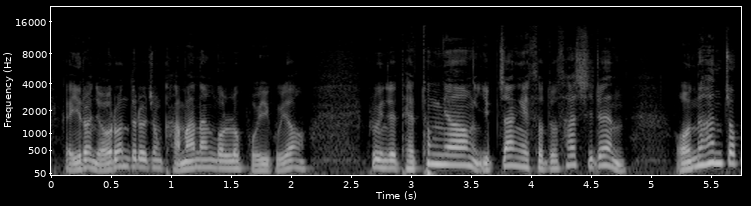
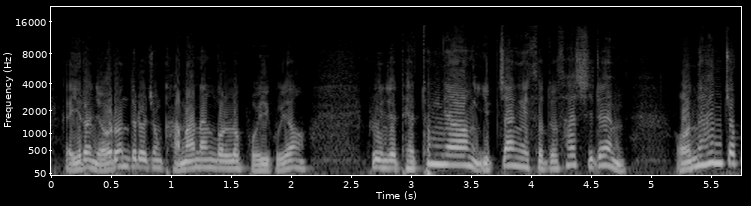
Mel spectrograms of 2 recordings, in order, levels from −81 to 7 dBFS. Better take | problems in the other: first | distortion; slight; 9% of the sound clipped

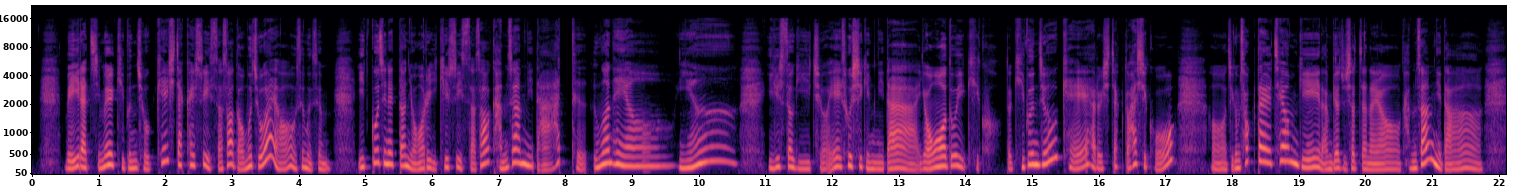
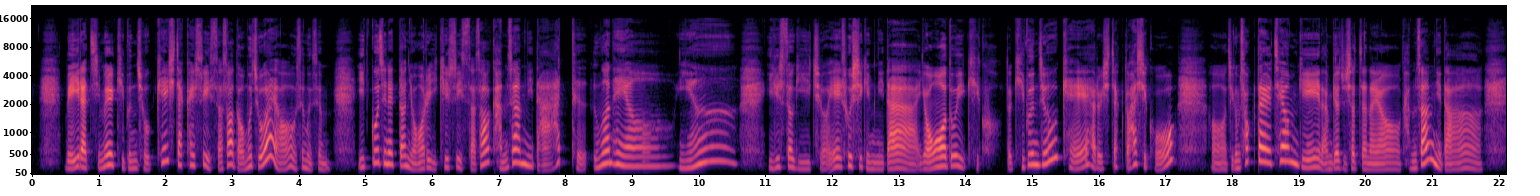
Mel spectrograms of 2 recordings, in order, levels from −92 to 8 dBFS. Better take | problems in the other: first | thin; somewhat; fading below 450 Hz

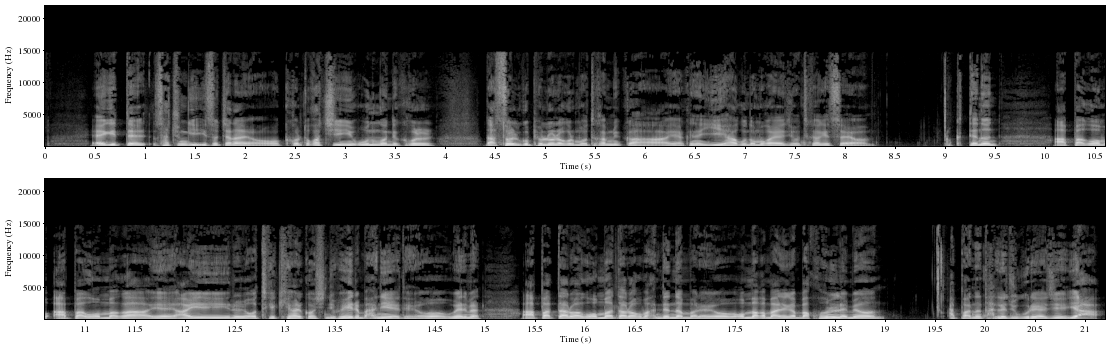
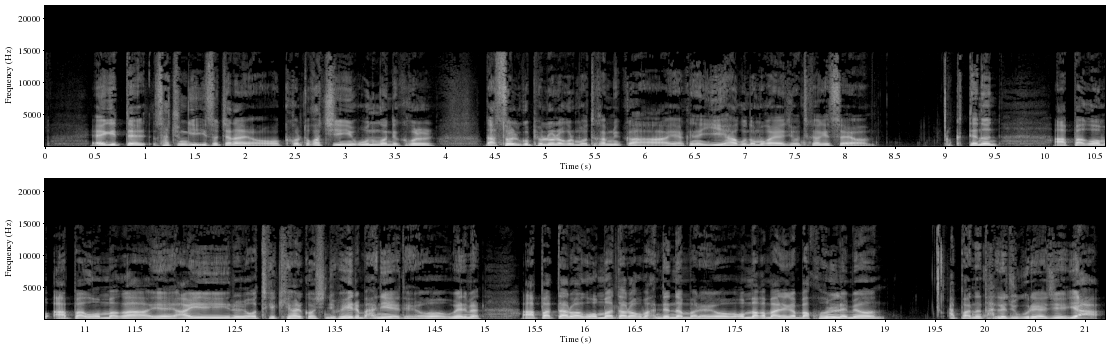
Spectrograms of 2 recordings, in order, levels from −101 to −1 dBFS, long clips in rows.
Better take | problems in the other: neither | none

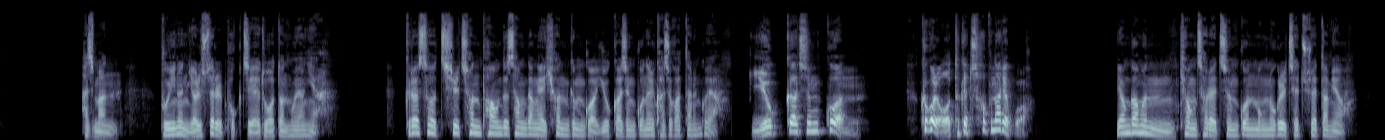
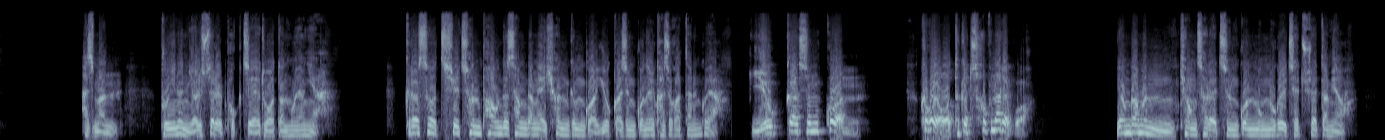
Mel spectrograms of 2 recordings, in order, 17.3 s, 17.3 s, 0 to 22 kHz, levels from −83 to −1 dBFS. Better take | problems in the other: first | distortion; heavy; 12% of the sound clipped

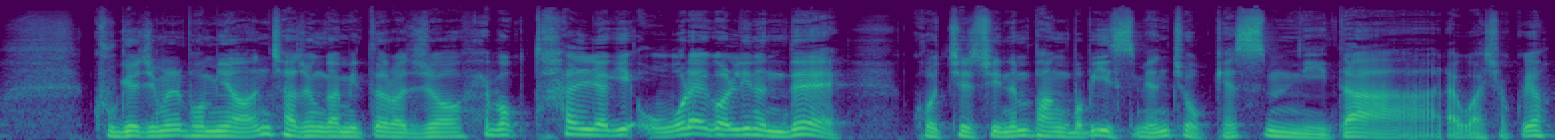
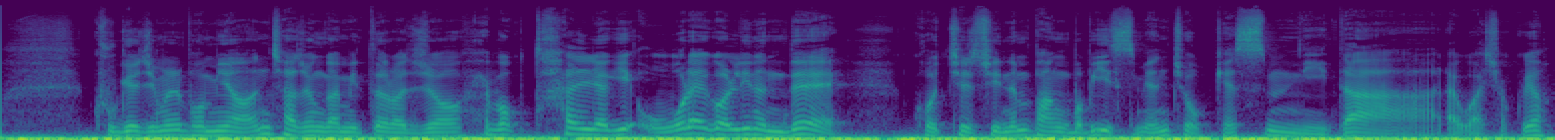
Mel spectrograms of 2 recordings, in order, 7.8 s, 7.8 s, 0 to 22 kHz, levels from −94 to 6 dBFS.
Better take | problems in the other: first | low rumble; noticeable; throughout; 15 dB below the speech

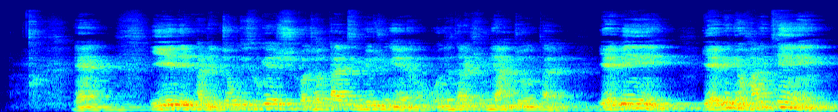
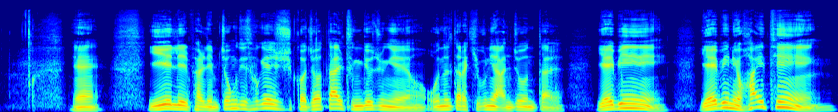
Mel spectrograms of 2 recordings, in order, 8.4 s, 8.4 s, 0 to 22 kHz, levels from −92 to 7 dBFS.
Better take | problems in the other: second | off-mic speech; far // room echo; noticeable; dies away in 1 s

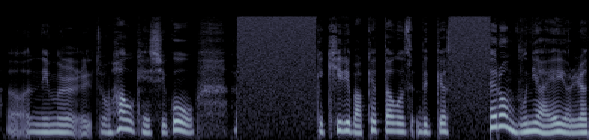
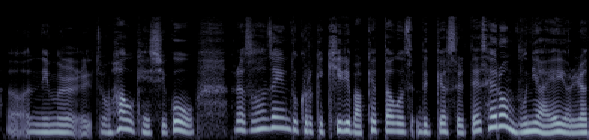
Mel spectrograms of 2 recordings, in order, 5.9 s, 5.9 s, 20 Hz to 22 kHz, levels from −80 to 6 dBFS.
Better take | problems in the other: second | audio cutting out; filled with static; at 2.5 s for 1 s and at 4.5 s

